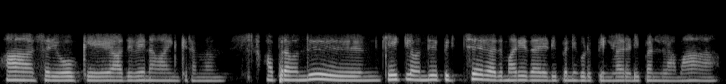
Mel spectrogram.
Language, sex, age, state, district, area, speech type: Tamil, female, 18-30, Tamil Nadu, Thanjavur, rural, conversation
